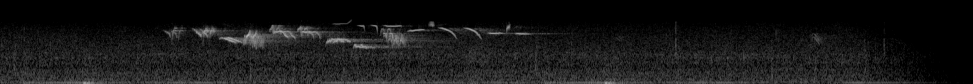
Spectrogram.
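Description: Wild songbird singing a quick run of falling chirps from about two seconds in, lasting a few seconds, over a steady outdoor hiss of woodland ambience. The ambience fades out near the end.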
